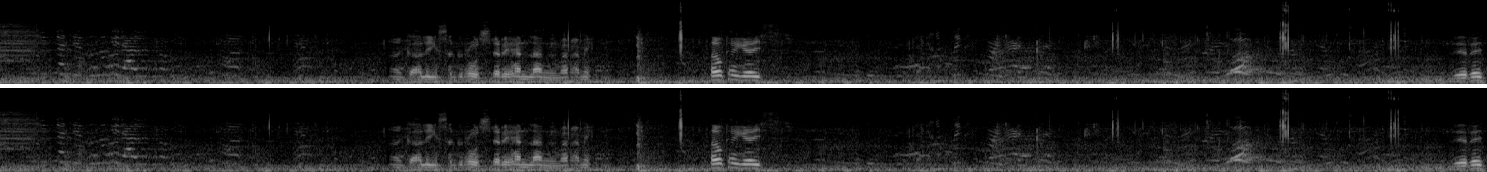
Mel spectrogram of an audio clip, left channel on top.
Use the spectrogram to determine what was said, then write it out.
Galing sa groceryhan lang, marami. Okay guys.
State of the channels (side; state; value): both; identical; correlation 1.00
